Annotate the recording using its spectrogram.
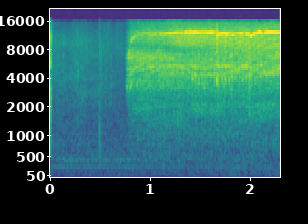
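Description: Cordless drill starting just under a second in and running steadily at speed, a hissing whir with a thin high whine, boring into the ice beside a goal peg that is stuck fast.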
